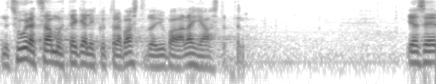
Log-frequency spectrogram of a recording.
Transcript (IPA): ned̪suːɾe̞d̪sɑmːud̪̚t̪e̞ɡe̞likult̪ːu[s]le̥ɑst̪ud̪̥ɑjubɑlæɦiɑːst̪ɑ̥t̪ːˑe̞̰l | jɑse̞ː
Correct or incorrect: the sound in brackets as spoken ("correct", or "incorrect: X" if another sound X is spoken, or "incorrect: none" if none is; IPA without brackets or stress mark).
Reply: incorrect: none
